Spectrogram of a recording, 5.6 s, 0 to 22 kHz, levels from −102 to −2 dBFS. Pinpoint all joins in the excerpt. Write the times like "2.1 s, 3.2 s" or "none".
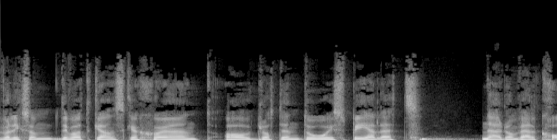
none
